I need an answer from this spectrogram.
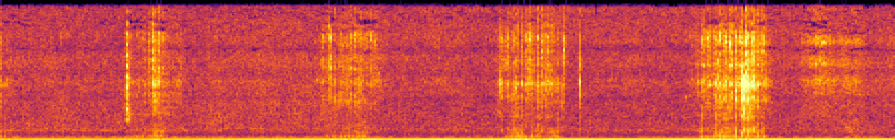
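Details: Bulldog puppy Weston asleep, giving soft rasping snores that rise and fade roughly once a second, with a constant low hum in the room behind.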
